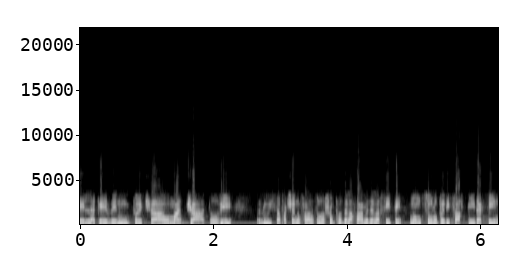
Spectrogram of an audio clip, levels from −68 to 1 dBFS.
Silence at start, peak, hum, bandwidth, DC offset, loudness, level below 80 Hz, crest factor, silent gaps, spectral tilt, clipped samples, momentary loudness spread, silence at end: 0 s; -6 dBFS; 50 Hz at -40 dBFS; 7.6 kHz; 0.5%; -18 LUFS; -54 dBFS; 12 dB; none; -7 dB/octave; under 0.1%; 3 LU; 0 s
